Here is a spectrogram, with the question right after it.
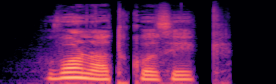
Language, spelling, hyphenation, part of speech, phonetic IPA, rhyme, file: Hungarian, vonatkozik, vo‧nat‧ko‧zik, verb, [ˈvonɒtkozik], -ozik, Hu-vonatkozik.ogg
- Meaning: to apply (to pertain or be relevant to a specified individual or group; to something or someone: -ra/-re)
